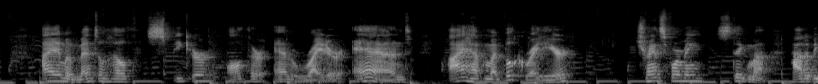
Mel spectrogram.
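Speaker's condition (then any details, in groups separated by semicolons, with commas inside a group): No condition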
